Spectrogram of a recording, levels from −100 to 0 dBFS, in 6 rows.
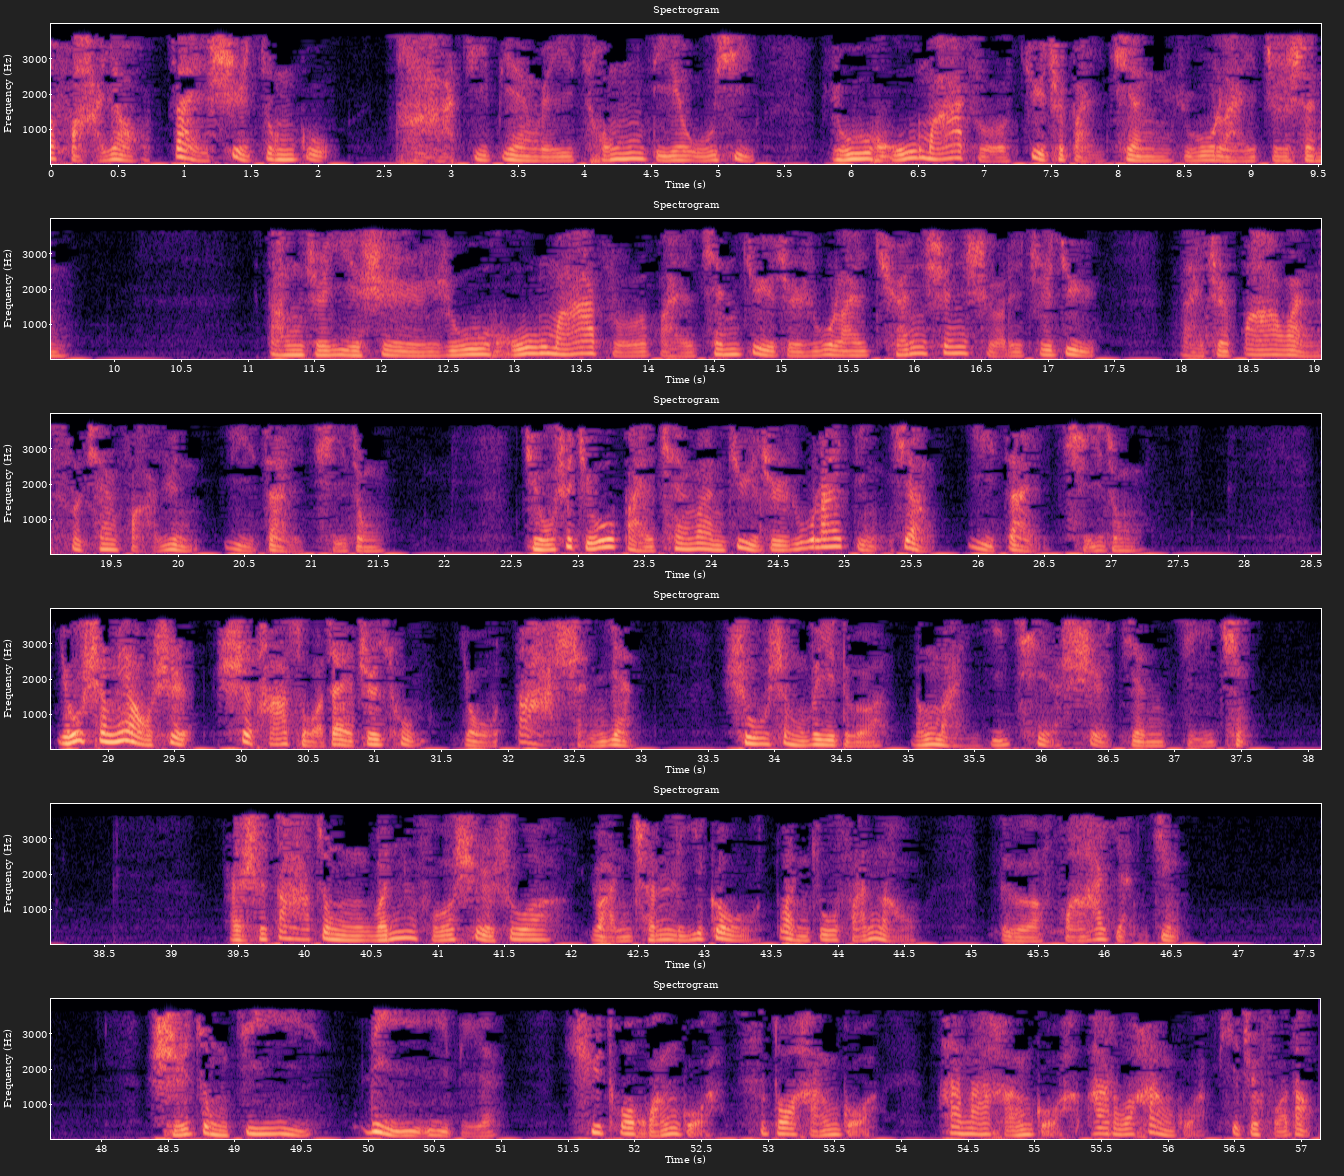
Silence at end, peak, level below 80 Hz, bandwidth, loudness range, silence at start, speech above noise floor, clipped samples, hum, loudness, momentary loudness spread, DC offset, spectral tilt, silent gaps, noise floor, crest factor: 0 s; -4 dBFS; -54 dBFS; 3.8 kHz; 7 LU; 0 s; 46 dB; under 0.1%; none; -24 LUFS; 12 LU; under 0.1%; -11 dB/octave; none; -70 dBFS; 22 dB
